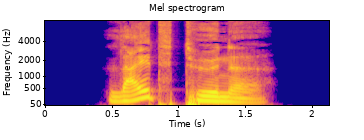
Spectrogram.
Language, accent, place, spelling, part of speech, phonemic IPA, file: German, Germany, Berlin, Leittöne, noun, /ˈlaɪ̯t.tøːnə/, De-Leittöne.ogg
- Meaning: nominative/accusative/genitive plural of Leitton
